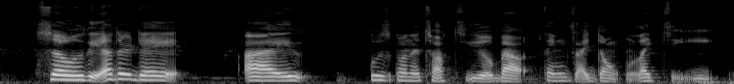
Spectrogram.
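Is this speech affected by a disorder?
Yes: cerebral palsy; two metal back implants.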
